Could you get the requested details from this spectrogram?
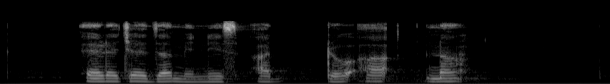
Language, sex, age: Venda, male, 26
